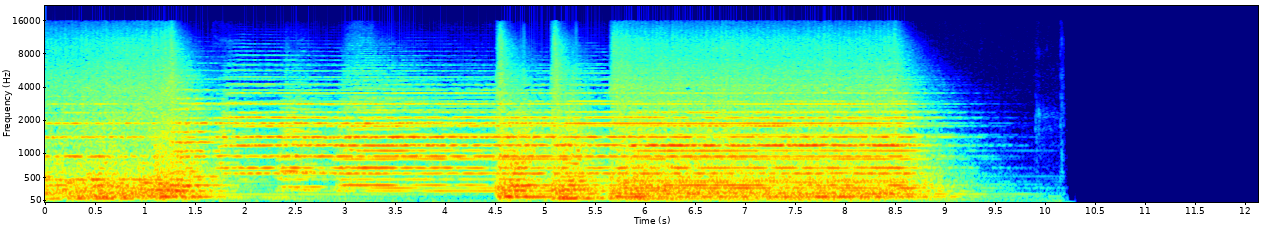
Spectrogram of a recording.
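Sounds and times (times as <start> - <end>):
brass band fanfare: 0.0 - 9.4.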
